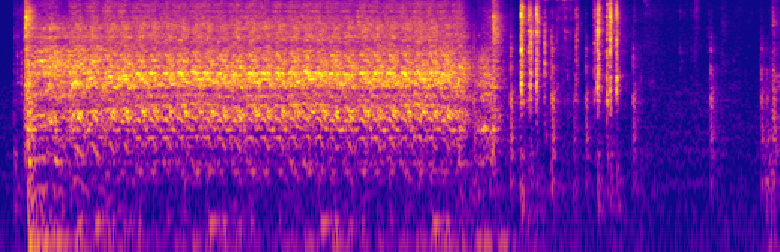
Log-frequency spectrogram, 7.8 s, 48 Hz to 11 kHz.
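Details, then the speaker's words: Jeep ZJ with manual V8 swap, new rewired starter, clutch in: starter spins the engine about five seconds with no firing or catch; no apparent spark, fuel line unhooked earlier. "well the starter works it didn't sound like there was any spark though i did unhook the fuel line earlier so maybe that's part of it"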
